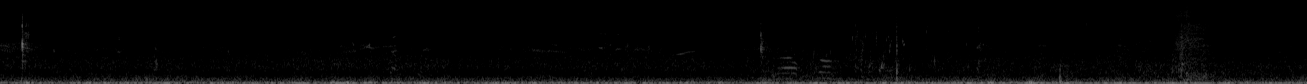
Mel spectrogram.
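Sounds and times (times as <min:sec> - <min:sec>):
wind on microphone: 0:06.4 - 0:10.9.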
